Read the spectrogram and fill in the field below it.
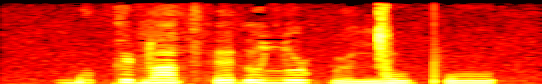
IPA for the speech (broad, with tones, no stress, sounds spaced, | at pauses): ɡ͡b ʊ˥ k ɪ˥ ɖ a˥ t͡sʼ ɪ˥ ɗ ʊ˥ ʎ u˥ ɭ k͡p ʉ˩ ŋ͡ǀ u˥ pʼ u˥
